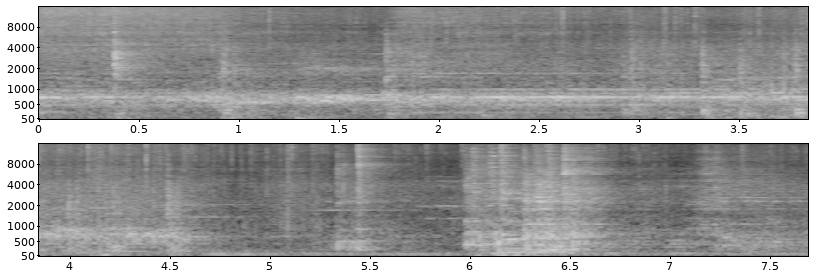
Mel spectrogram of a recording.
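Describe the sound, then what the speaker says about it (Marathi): Pav bread warming in butter on a hot pan for pav bhaji, a steady close sizzle with occasional scraping and clinks of a utensil against the pan. "आता आपण पाव गरम करूया. बटर घालून घेतलेलं आहे."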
